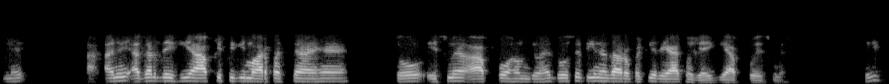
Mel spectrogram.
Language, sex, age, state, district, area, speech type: Urdu, male, 30-45, Delhi, East Delhi, urban, conversation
